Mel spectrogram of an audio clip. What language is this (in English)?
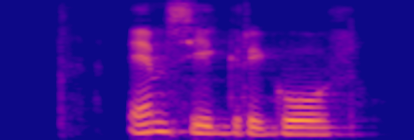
Pashto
